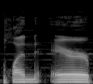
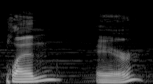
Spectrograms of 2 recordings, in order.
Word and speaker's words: plein air: outdoor painting, often called plein air painting, which is a French term, essentially meaning outdoors. The French pronounce it plein air. Others say plein air, but it doesn't matter how you say it.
